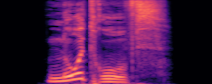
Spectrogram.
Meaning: genitive singular of Notruf
- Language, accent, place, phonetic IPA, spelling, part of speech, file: German, Germany, Berlin, [ˈnoːtˌʁuːfs], Notrufs, noun, De-Notrufs.ogg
